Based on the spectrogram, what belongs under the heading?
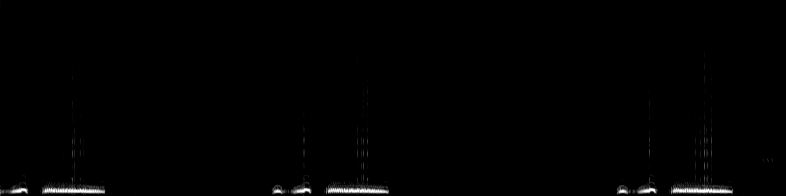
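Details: Spotted dove of the split-breast type cooing as a lure to provoke wild doves: three phrases, each two quick rising notes then a long steady hoarse coo, spaced about three seconds apart, clean background.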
